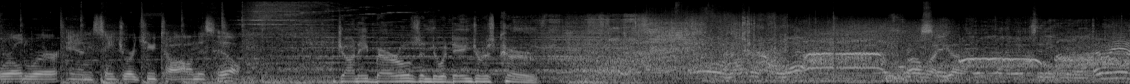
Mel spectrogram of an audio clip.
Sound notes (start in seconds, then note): 7.3 racer screams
